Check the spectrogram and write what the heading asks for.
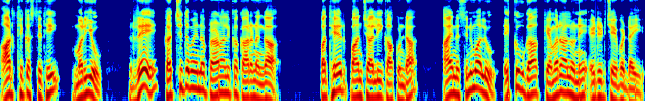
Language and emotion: Telugu, neutral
